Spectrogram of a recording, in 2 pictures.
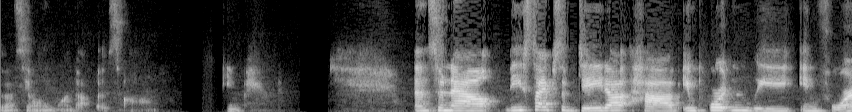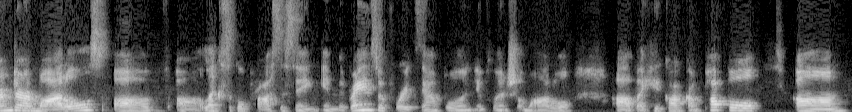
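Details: Adult lecturer; typical speech.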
